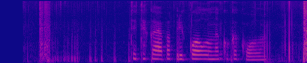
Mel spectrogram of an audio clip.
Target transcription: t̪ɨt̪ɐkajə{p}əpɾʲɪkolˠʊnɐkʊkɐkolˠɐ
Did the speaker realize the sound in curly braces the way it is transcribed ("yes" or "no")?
yes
